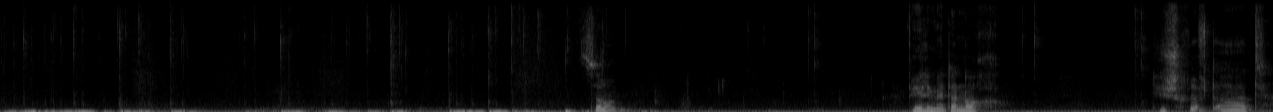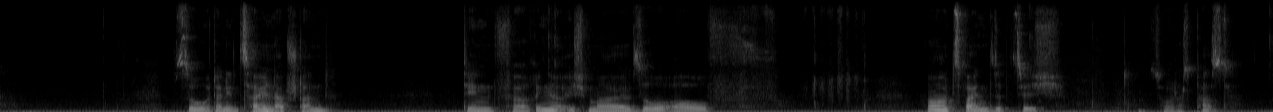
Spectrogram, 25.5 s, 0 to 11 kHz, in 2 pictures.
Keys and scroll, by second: 0.0-5.6 typing, 1.7 shift+Return, 5.8 shift+super+s, 6.0 shift+super+a.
